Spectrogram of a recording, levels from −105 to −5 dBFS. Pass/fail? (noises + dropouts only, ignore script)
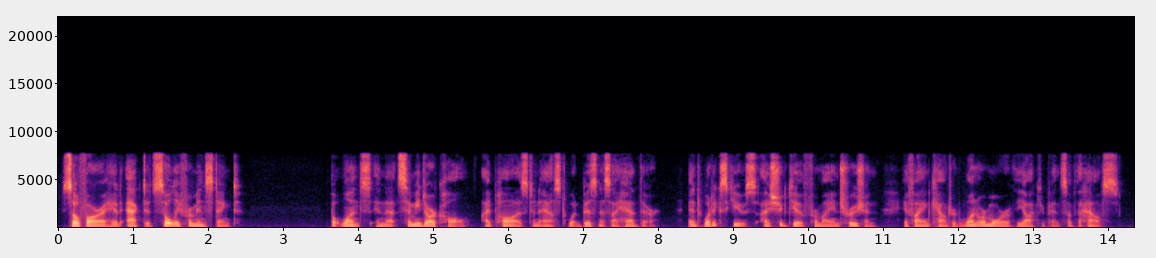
pass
